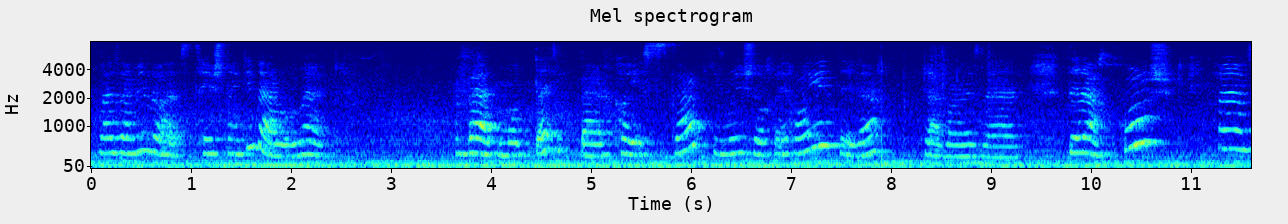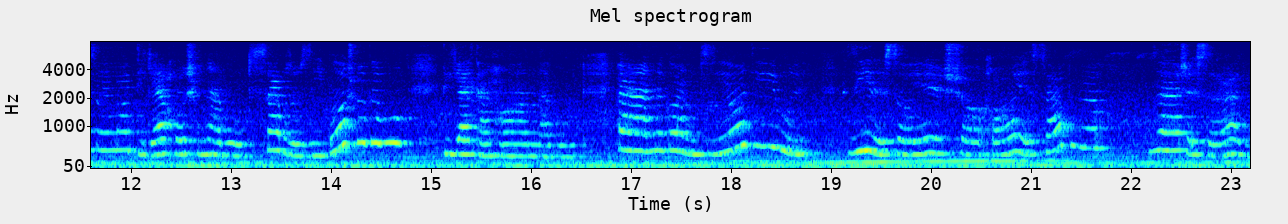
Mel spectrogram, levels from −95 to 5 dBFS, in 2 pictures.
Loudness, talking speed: -45 LUFS, 110 wpm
